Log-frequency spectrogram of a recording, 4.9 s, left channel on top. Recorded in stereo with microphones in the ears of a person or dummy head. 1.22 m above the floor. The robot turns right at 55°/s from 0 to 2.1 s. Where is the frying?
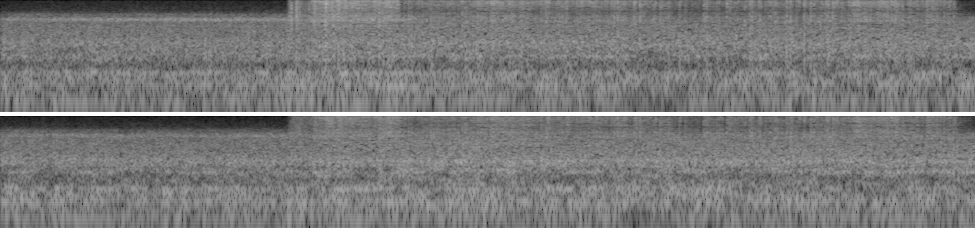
95° left, 0.8 m; by 4.8 s 135° left, 0.8 m.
